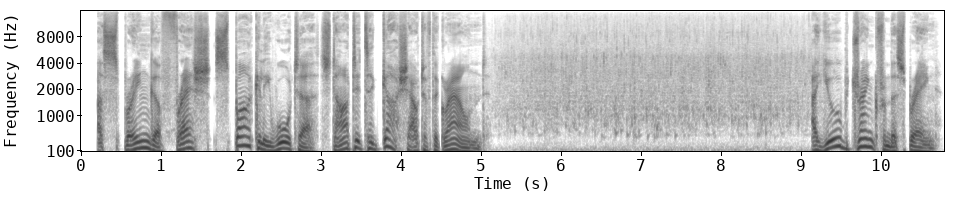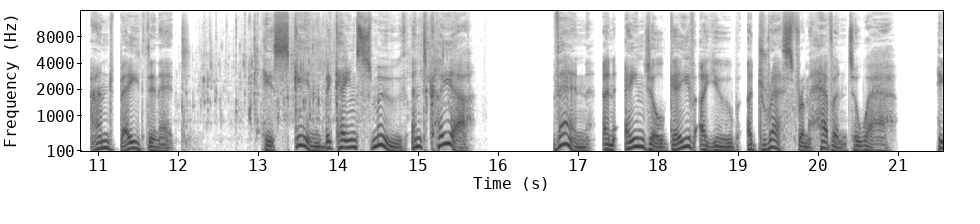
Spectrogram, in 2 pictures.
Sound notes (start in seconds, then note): 5.1 water bubbling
